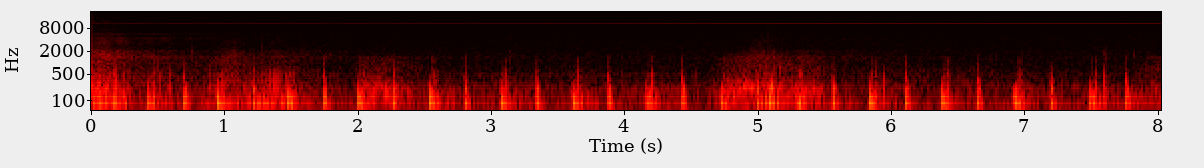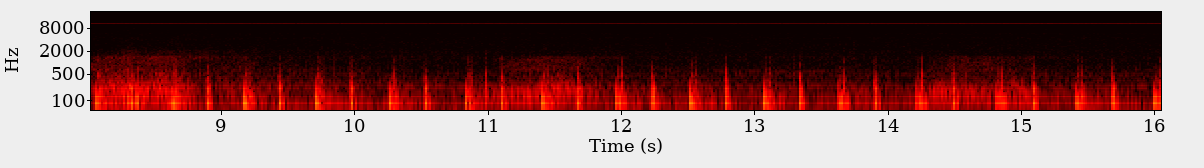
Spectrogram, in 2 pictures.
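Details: Self-recorded heartbeat with fan off, taken shortly after the heart began feeling unusually thumpy: strong, fast thumping beats around 100 a minute with whooshing noise between beats; valve and blood-rushing sounds reportedly audible.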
